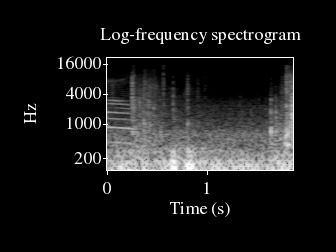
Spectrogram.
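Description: A cat meows in the video game The Evil Within 2, a couple of short mews close by over the game's low ambient rumble.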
